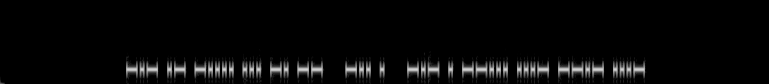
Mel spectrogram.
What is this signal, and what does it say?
Morse code, heard as a keyed tone, about 34 wpm, 700 Hz. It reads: KA6SNM DE KE7VQV
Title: USA Callsign DE Callsign - 6 Characters - 35wpm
